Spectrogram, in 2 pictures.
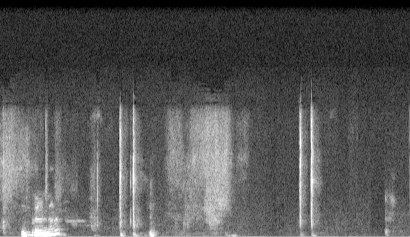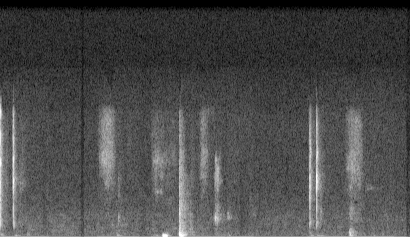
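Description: A short murmured voice sound at the start, then scattered clicks of computer keys, a dozen or so, singly and in quick pairs with pauses between.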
